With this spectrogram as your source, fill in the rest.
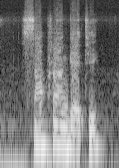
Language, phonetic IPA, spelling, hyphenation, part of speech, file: Georgian, [säpʰɾäŋɡe̞tʰi], საფრანგეთი, საფ‧რან‧გე‧თი, proper noun, Ka-saprangeti.ogg
- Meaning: France (a country located primarily in Western Europe)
